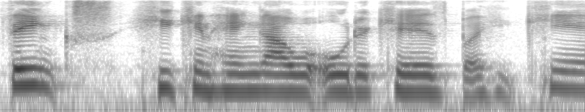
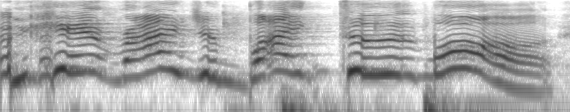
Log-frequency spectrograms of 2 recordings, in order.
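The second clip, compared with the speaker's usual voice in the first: firm scolding mom; 10 semitones higher, 12 dB louder than usual. Retold or imitated. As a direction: put your foot down hard. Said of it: "And I said".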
